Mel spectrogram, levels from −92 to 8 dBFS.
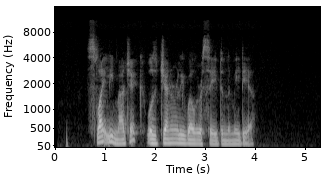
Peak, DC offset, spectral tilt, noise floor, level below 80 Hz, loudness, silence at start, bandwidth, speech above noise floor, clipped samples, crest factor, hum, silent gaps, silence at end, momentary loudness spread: -6 dBFS; under 0.1%; -8 dB/octave; -75 dBFS; -44 dBFS; -25 LUFS; 0.7 s; 7.2 kHz; 51 dB; under 0.1%; 18 dB; none; none; 1.35 s; 14 LU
